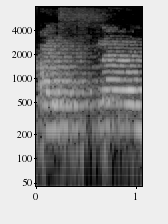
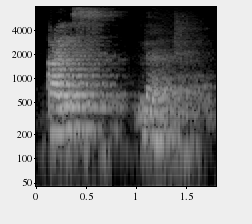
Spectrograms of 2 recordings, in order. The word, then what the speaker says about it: island: we have the example of Island it's not Iceland Iceland is pronounced as this is land it's Island L is silent I land getting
